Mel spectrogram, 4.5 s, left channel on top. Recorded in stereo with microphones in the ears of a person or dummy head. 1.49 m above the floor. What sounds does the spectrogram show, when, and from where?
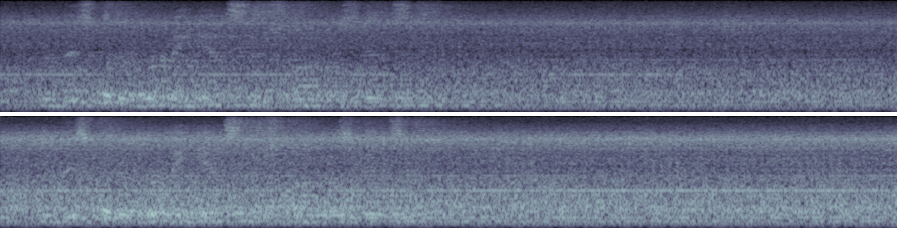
0.2 s a man speaking: 30° right (ahead or behind), 4.5 m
